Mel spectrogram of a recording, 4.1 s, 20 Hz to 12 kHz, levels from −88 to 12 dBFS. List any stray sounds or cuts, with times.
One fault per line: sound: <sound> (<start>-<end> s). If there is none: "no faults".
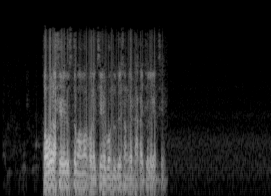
no faults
